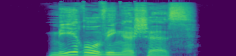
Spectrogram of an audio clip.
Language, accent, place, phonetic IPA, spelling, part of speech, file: German, Germany, Berlin, [ˈmeːʁoˌvɪŋɪʃəs], merowingisches, adjective, De-merowingisches.ogg
- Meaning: strong/mixed nominative/accusative neuter singular of merowingisch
